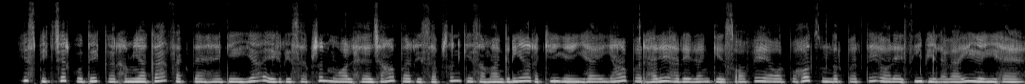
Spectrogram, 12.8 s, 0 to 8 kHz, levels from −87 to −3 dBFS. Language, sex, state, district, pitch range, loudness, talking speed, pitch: Hindi, female, Jharkhand, Sahebganj, 265-305 Hz, -33 LUFS, 180 wpm, 275 Hz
